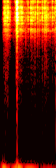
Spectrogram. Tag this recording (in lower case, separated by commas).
rattle (instrument), music, percussion, musical instrument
